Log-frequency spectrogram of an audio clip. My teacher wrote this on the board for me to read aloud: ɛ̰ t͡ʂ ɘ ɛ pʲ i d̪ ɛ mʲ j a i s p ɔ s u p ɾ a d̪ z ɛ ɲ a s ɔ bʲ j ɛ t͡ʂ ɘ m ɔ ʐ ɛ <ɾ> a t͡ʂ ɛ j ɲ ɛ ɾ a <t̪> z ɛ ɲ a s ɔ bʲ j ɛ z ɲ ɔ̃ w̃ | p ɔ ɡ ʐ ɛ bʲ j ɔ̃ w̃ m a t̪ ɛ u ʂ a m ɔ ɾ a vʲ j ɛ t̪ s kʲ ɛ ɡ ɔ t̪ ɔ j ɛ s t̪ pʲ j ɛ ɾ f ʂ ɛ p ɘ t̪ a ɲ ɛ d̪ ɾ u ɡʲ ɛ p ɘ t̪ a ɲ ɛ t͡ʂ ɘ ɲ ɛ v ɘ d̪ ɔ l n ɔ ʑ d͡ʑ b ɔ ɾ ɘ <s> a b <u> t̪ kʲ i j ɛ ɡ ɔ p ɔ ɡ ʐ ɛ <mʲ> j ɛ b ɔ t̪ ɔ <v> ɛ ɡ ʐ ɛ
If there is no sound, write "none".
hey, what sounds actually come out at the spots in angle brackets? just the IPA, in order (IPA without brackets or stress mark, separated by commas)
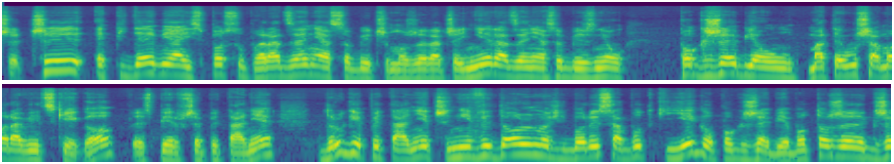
ɾ, d̪, s, u, bʲ, ʐ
